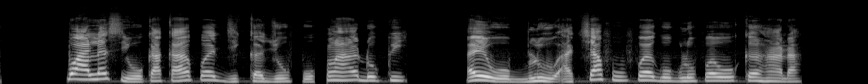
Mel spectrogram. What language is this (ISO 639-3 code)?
ewe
